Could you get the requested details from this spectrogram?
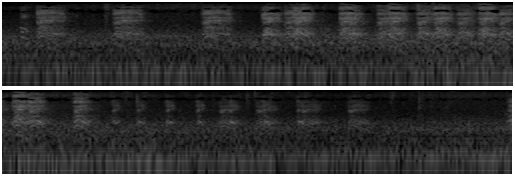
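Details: Crows cawing in a rapid, irregular series of harsh, buzzy notes, often overlapping, about two a second, over a steady low rumble of wind or background noise.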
